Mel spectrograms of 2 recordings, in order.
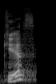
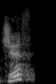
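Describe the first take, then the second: First: It begins with a hard G sound. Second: It begins with a soft J sound. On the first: The speaker calls it right. "I pronounce it GIF" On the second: The speaker calls it wrong. "not GIF"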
